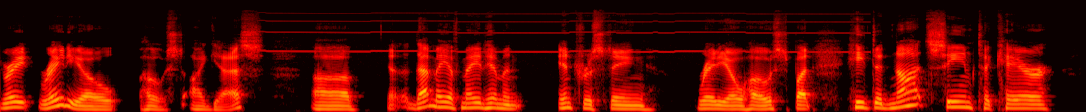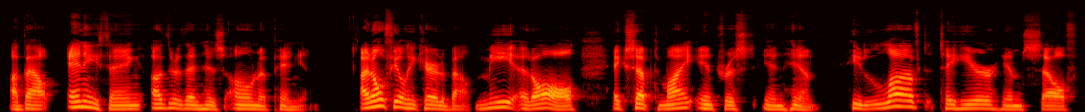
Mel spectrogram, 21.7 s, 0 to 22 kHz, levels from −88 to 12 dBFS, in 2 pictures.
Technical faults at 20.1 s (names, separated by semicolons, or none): none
